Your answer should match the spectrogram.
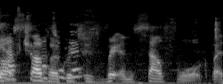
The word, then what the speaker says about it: Southwark: Do we have Southwark, which is written Southwark, but it's pronounced Southwark?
